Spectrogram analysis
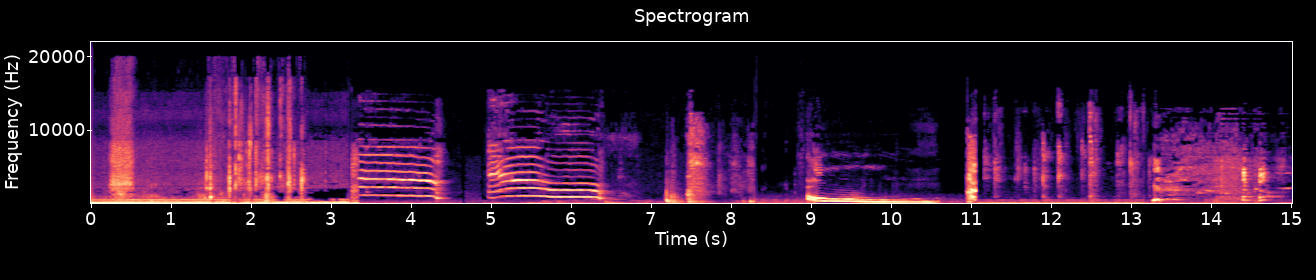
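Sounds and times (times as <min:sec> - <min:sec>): low rumbling noise: 0:00.0 - 0:03.3.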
